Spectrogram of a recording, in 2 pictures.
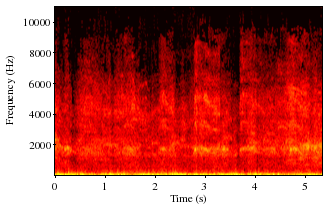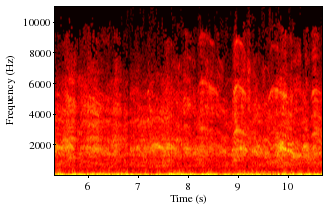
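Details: Black-headed gulls with fluffy chicks at RSPB Snettisham, Norfolk, on 29 May 2018 around 4:23 pm, keeping up a constant din of harsh, overlapping squawks and raspy cries over steady wind rumble.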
